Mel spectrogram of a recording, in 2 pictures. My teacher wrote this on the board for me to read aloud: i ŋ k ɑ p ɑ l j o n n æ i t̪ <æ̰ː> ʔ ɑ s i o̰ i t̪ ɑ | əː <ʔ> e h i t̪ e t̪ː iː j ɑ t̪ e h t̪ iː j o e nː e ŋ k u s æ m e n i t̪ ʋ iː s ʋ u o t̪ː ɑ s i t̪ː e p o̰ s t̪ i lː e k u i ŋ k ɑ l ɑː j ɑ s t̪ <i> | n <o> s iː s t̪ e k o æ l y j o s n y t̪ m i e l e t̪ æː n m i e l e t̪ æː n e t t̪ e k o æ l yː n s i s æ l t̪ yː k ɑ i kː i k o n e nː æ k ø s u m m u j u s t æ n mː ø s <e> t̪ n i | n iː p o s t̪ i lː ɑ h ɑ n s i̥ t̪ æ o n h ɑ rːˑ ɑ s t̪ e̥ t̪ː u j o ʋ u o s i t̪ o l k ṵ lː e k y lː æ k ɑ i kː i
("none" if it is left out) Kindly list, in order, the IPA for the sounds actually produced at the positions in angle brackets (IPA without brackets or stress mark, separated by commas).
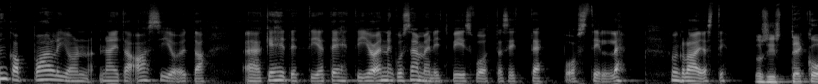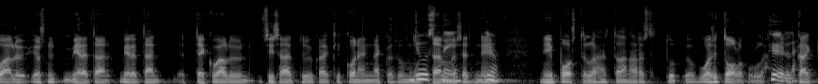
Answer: æ̰, k, i, o, e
